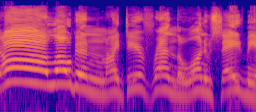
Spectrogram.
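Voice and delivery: put-on drawn-out, high cry of an old man's welcome; old man greeting. Old man welcomes the friend who saved him, effusively. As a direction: greet an old friend in long, swooping words.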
